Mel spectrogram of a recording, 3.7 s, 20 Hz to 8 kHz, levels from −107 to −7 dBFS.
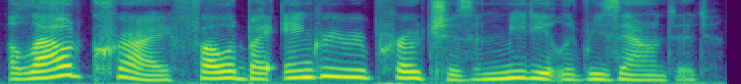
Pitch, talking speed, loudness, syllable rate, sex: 215 Hz, 145 wpm, -16 LUFS, 5.7 syllables/s, female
